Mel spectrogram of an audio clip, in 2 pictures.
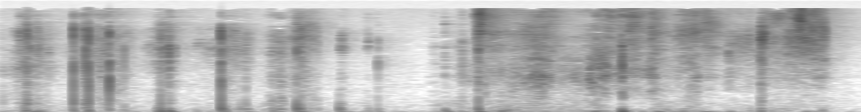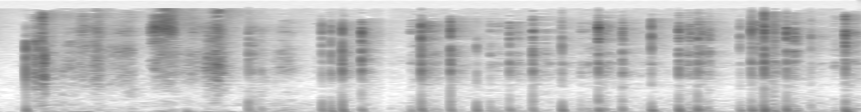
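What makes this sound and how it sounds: Fingernails scratch and tap on a white three-strap sandal with a cork footbed, working over both the sole and the straps. Quick, dry taps with a deep thud and almost no ring alternate with stretches of rough, bright scratching.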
